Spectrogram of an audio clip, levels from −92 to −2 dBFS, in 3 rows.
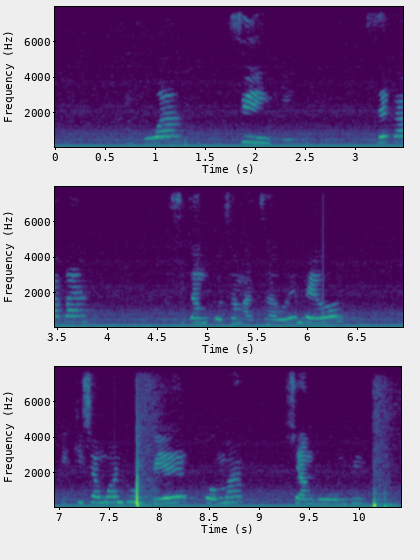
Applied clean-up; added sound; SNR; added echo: none; Engine; 18 dB; none.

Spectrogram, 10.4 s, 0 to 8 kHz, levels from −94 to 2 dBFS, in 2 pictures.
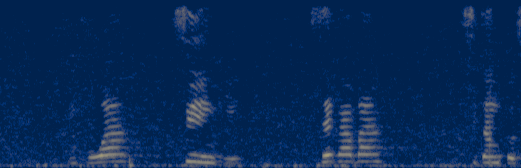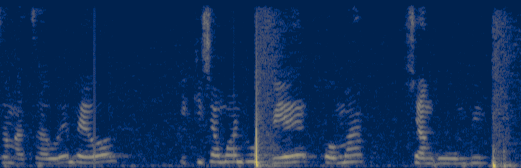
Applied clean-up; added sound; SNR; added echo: none; none; none; none.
